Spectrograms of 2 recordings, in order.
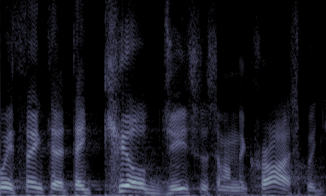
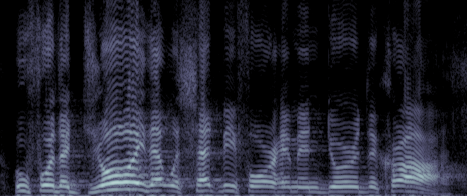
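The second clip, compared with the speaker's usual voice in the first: much louder, higher declaration; loud proclamation; 5 semitones higher, 14 dB louder than usual. Real, not acted. Preacher reading Hebrews aloud to the congregation, loud. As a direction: ring the verse out to the hall.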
